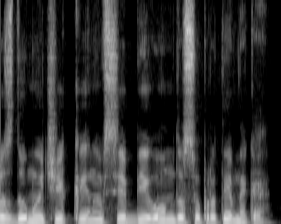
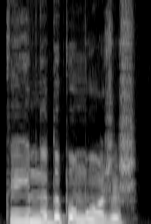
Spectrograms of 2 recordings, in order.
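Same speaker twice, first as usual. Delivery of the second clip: understated dull-voiced reply, raised pitch; hollow voice; 7 semitones higher than usual. A narrator's reading. Man holds medic back from the wounded, hollow voice. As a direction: answer her in a muffled, hopeless voice. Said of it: "відповів глухим голосом".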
